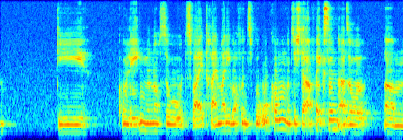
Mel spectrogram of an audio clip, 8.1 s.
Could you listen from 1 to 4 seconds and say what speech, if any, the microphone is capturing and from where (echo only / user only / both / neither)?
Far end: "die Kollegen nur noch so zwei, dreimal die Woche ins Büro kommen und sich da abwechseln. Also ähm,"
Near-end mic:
echo only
